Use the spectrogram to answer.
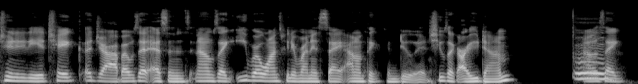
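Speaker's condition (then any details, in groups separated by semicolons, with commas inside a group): No condition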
